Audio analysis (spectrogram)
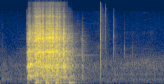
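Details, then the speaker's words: Neglected ATV that sat unused and won't crank; relay terminals jumped, starter cranks about a second, fast and even, then stops; starter good, relay/solenoid suspected bad and to be replaced. "our starter's good, but I'm thinking we have a bad relay here."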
